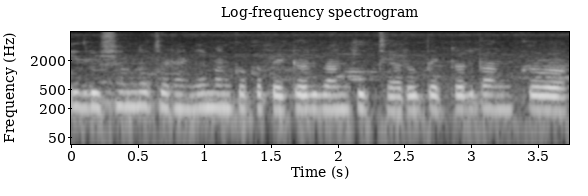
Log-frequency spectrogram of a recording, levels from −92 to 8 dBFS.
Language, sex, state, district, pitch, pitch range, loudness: Telugu, female, Andhra Pradesh, Krishna, 195 Hz, 190-205 Hz, -15 LUFS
